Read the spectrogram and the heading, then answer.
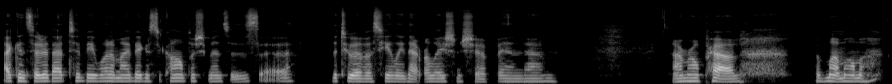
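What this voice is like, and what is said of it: Emotional, choked-up voice. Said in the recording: “excuse me, I'm getting emotional.”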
